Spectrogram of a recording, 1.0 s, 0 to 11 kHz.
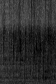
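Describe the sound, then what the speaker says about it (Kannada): Onions frying in a pan, a dense, continuous sizzle that stays loud and even throughout with no voices. "ನೋಡಿ, ಈಗ ಈರುಳ್ಳಿ ಹಾಕಿದ್ಮೇಲೆ ಈ ಥರ ಈರುಳ್ಳಿ ಒಂದು 2 ನಿಮಿಷ ಫ್ರೈ ಆಗಲೇದು."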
